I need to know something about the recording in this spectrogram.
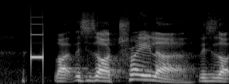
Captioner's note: audio beeping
